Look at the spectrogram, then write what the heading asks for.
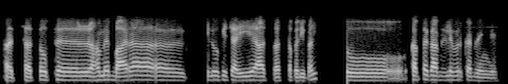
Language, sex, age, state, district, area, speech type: Urdu, male, 30-45, Uttar Pradesh, Gautam Buddha Nagar, urban, conversation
